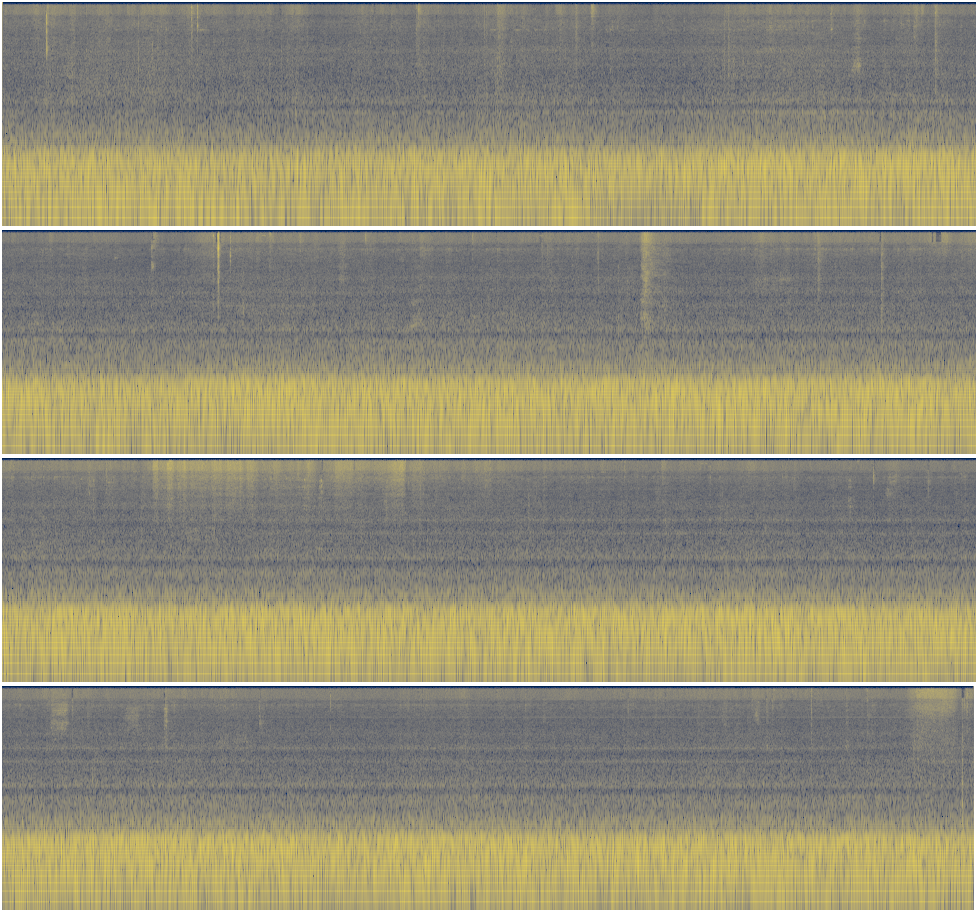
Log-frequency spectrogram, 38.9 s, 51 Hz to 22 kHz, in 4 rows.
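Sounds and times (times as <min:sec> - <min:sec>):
air rushing along fuselage: 0:00.0 - 0:24.7, 0:34.6 - 0:38.9
jet engines at high thrust: 0:00.0 - 0:38.9.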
